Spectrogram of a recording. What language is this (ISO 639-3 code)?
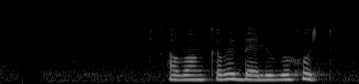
sin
